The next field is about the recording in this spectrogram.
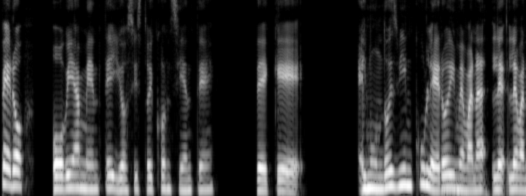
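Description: The pace is moderate, with ordinary pitch variation. The background is quiet and the sound is dry, with no echo. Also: woman. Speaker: content creator. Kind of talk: casual chat. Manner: animated. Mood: candid, reflective. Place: studio. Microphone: studio mic.

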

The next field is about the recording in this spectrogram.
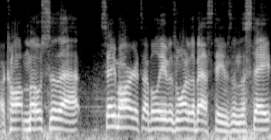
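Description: The voice belongs to a man. No echo colors the dry sound. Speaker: lacrosse analyst. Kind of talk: commentary. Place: open country. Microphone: lapel.

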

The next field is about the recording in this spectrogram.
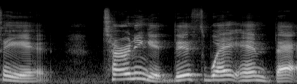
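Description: A woman talks at a very slow pace. Her tone is warm and gentle, and her intonation lively. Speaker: museum gallery programs director reading a story. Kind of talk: children's picture-book story time, read aloud. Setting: video broadcast for kids at home. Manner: warm, gentle, expressive storyteller pace. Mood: warm, gently expressive.

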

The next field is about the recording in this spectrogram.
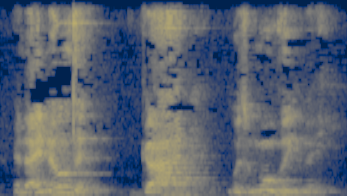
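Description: Room echo is audible as a man speaks. His pace is very slow, with very wide pitch swings. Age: 80s+. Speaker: preacher. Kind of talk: sermon. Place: church. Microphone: podium.

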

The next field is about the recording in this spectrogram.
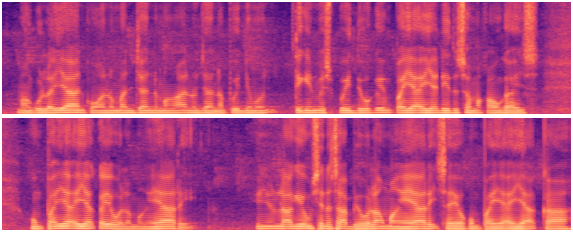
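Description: A man with a fairly high pitch talks at a fairly quick pace in a monotone, flat intonation, with noticeable background noise behind him. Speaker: vlogger giving job-hunting advice to Filipino workers. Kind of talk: casual vlog monologue. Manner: fast, run-on speech.

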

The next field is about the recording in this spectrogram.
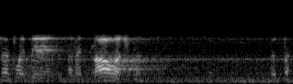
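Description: Very slow speech from a man with an American accent, plus noticeable background noise. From United States. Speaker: president giving a eulogy. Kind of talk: funeral eulogy sermon speech. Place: hall.

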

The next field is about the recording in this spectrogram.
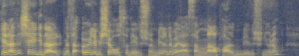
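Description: A woman at a very fast pace, animated in tone, with very wide pitch swings. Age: 30s. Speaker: singer. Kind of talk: casual chat. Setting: studio.

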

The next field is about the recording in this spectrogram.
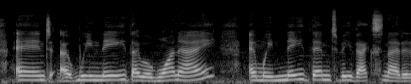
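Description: A woman at a fairly quick pace with fairly even intonation, dry sound with no echo, and light background noise. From Australia. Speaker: health policy expert. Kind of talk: news interview. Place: waterside. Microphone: lapel.

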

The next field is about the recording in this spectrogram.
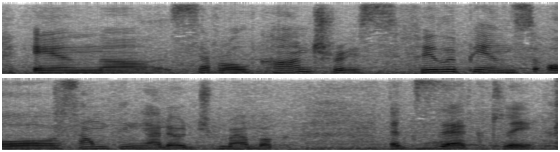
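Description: With a Russian accent, a woman speaks at a moderate pace with ordinary pitch variation amid noticeable background noise. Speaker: vlogger. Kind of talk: vlog, casual store tour. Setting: supermarket, in store. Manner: quiet, calm; conversational, friendly. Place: shop. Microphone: phone near.

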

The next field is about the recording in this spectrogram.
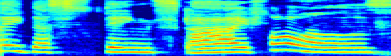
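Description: A woman speaks at a fairly high pitch, with ordinary pitch variation.

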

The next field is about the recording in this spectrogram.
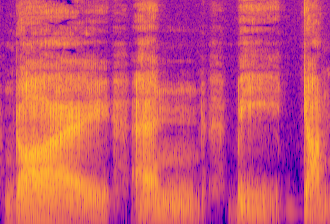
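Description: A man puts on a character voice, growling and rumbling. His tone is menacing. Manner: menacing, contemptuous roar.

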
